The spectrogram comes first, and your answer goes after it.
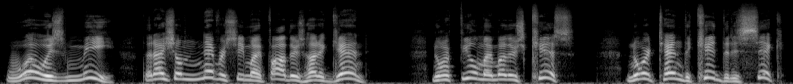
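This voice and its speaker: A man's voice: high-pitched, wildly swooping pitch, slow, no echo, studio quality, exaggerated voice. Man doing a trembling young woman's plea. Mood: pleading. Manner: trembling, lamenting. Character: young terrified woman pleading for life.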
